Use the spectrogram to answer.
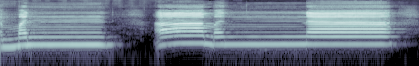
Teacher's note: تو یہاں ہم نے پڑھنا ہے سجداں قالوا آمنا، آمنا، آ کو لمبا کیا کھڑی حرکت کی وجہ سے، نون کو لمبا کیا مدہ لیٹر کی وجہ سے، پھر نون کے اوپر تشدید ہونے کی وجہ سے غنہ بھی ہے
